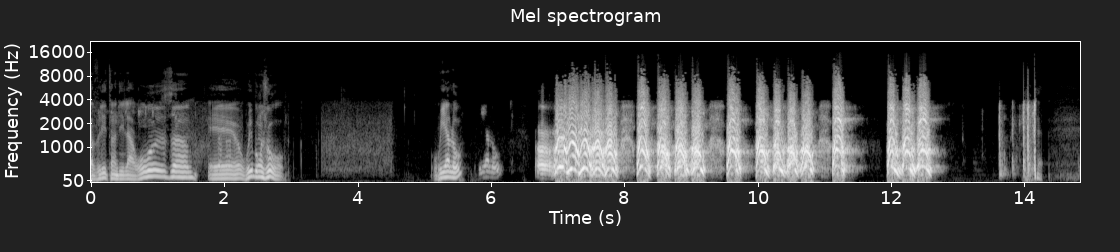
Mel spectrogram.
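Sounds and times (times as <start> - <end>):
speech: 0.0 - 3.0, 5.1 - 11.4, 12.1 - 12.7
dog barking loudly in excited yaps: 6.7 - 12.8.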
